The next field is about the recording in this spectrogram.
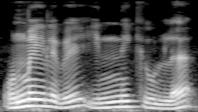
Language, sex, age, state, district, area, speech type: Tamil, male, 45-60, Tamil Nadu, Perambalur, rural, spontaneous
